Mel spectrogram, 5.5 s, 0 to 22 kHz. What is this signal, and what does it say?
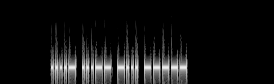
Morse code, heard as a keyed tone, about 26 wpm, 700 Hz. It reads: 43B0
